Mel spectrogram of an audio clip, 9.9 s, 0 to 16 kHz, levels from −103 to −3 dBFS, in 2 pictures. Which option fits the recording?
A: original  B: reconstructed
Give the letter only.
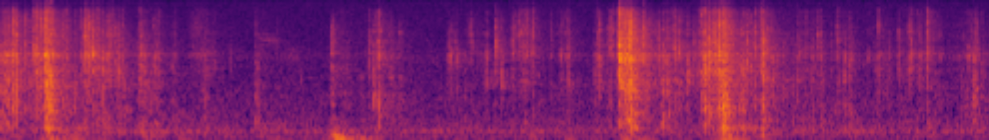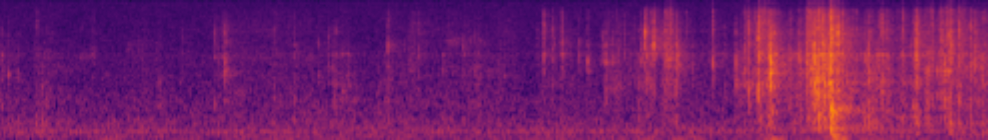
A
